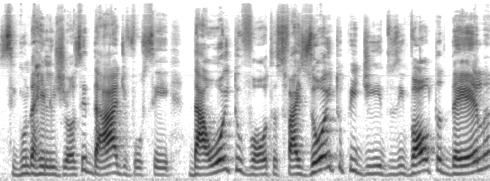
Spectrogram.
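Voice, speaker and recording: With an ordinary speaking voice, a woman talks at a fairly slow pace and fairly low pitch with ordinary pitch variation, in a very clean recording with a silent background. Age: 60s. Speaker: woman of faith sharing her testimony. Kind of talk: testimony.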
